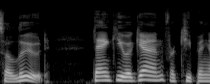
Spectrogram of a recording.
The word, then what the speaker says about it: Salud: note that rep carbajal my rep's first name is pronounced Salud thank you again for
